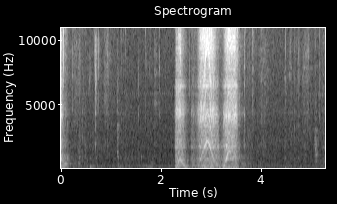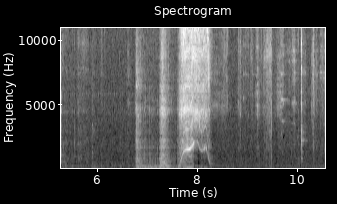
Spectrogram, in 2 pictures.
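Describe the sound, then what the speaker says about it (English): A bud burr on a rotary tool widens the hole in a faceted stone pendant, two short bursts of high whirring grinding separated by quiet, close and without speech. "I use this bud burr to open the hole up."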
